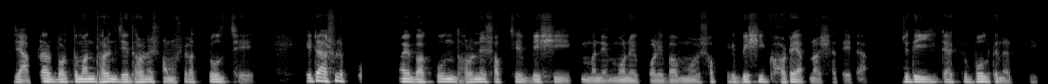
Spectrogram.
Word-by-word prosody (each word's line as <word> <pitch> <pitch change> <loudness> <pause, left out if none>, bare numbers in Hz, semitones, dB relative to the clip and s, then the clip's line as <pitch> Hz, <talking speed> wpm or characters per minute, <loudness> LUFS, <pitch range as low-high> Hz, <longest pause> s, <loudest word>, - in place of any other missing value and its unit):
যে - - 0
আপনার 135 +7 +2
বর্তমান 125 +2 +5
ধরেন 130 +1 +6
যে 115 - +4
ধরনের 115 +1 +2
সমস্যাটা 105 +2 -3
চলছে। 110 -6 0 0.7
এটা 175 +5 +6
আসলে 160 +3 +1
কো - - -15 0.4
অয় 130 -2 +6
বা 110 - +5
কোন 125 +1 +4
ধরনের 115 +2 +2
সবচেয়ে 110 0 -4
বেশি, 100 0 -1 0.3
মানে 95 -1 -2
মনে 100 -1 0
পড়ে 95 -1 -5
বা 95 - -3
মো 100 - -4
সব 110 - -8
থেকে 105 -1 -6
বেশি 115 +3 +1
ঘটে - - +1
আপনার - - -9
সাথে - - -17
এটা? - - -17 0.4
যদি 125 0 +4 0.2
এটা 120 - -7
একটু 115 +1 -7
বলতেন 110 -5 +3
আরকি? - - -22
115 Hz, 195 wpm, -23 LUFS, 100-125 Hz, 0.7 s, ধরেন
